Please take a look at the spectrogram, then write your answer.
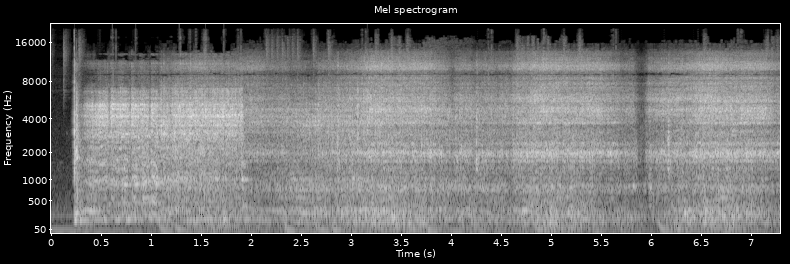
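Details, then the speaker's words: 1965 Ford Galaxie 500 project car, not yet running after many setbacks: the starter churns with a rough, irregular roar as cylinders begin catching but never settle. The engine is trying to fire but is not running yet. "It's doing something. It's wanting to."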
